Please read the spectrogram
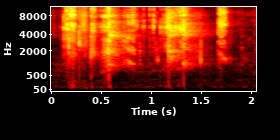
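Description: A beer can is cracked open, held in one hand with a pint glass in the other. A run of sharp, crackly clicks and bursts of bright fizzing hiss lasts about two seconds, with a final short burst at the end and no talking.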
